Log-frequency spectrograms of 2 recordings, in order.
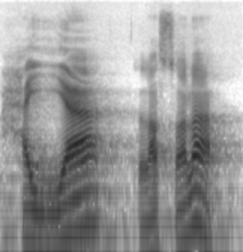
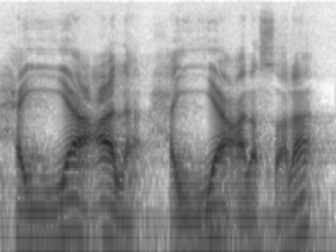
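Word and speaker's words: حي على الصلاة: Il faut prononcer correctement cette expression et ne pas dire Hayya la salah.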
